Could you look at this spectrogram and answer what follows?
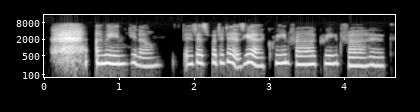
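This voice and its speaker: A woman in casual bedtime chat on a call, giving short, deadpan, drowsy replies. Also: fairly high pitch, takes it slowly, dry recording. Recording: dull lo-fi call audio.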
